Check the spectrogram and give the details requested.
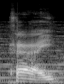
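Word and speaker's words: καί: misericordia y la paz que vienen de Dios el Padre también vienen de Jesucristo, porque es algo curioso esta conjunción copulativa kai, que se pronuncia que, también puede significar también.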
